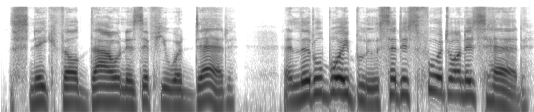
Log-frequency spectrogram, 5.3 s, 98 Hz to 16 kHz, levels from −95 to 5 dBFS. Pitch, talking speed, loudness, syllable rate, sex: 165 Hz, 215 wpm, -18 LUFS, 4.6 syllables/s, male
